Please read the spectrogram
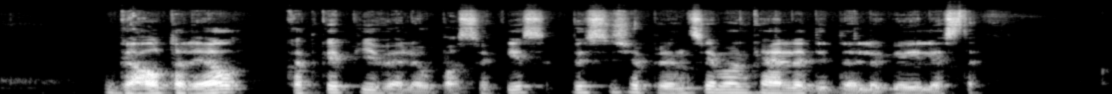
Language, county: Lithuanian, Kaunas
